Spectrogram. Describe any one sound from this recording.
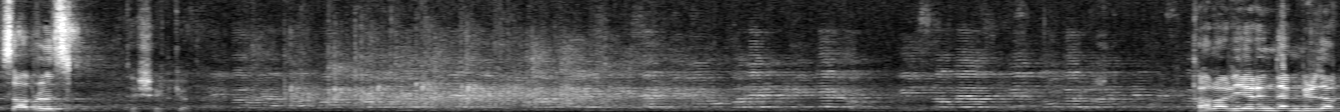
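Many people murmur and call out across a large echoing hall.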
